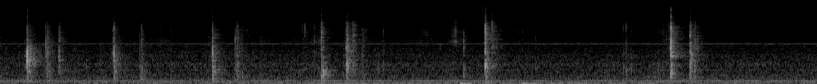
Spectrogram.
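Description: A tarot deck being shuffled by hand: scattered short clicks and taps of the cards, irregular, roughly one or two a second, over a faint steady low hum.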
